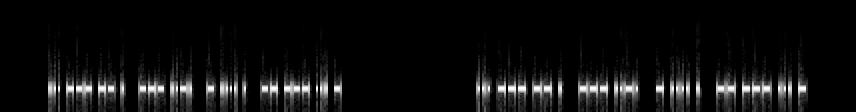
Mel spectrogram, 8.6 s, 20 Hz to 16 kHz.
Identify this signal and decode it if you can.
Morse code, heard as a keyed tone, about 44 wpm, 700 Hz. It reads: SOME OF THE MOST SOME OF THE MOST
